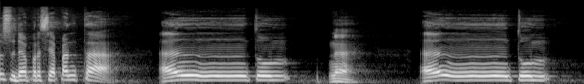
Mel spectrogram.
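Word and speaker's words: أنتم: Nah, antum. Ini bukan bacanya angtum, bukan banyak yang baca dengan ng, sehingga dia malah persiapan kaf. Harusnya persiapan ta. Antum, bukan angtum. Kalau angtum dia persiapan kof dan kaf.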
